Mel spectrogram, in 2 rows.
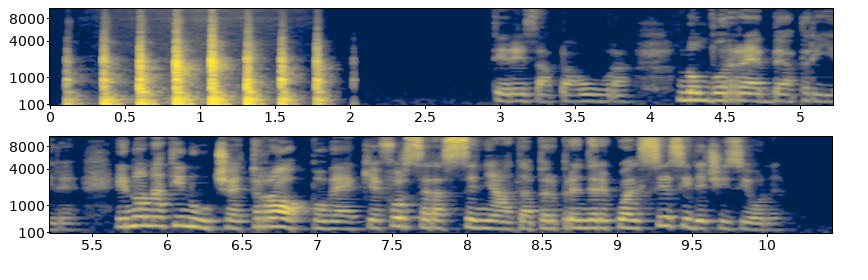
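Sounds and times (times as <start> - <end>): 
knocking on a door: 0.0 - 2.0
speech: 3.0 - 10.2.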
